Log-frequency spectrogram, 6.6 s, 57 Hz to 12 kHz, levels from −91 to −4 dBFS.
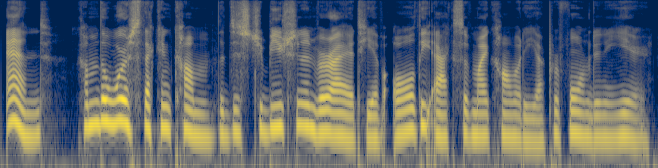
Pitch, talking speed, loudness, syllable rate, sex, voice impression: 175 Hz, 210 wpm, -20 LUFS, 5.4 syllables/s, female, very feminine, very adult-like, thin, tensed, powerful, bright, hard, clear, very fluent, cool, very intellectual, refreshing, sincere, very calm, very friendly, very reassuring, unique, very elegant, wild, sweet, slightly lively, kind, slightly sharp, slightly modest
